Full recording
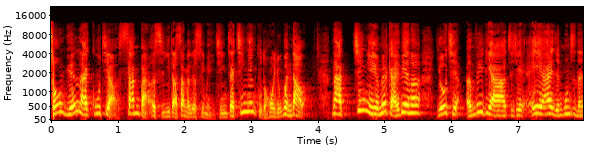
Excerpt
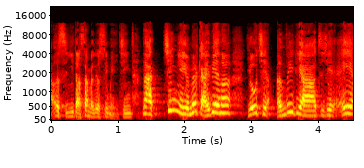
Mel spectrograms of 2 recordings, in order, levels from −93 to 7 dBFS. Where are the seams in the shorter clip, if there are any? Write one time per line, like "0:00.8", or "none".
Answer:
0:01.2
